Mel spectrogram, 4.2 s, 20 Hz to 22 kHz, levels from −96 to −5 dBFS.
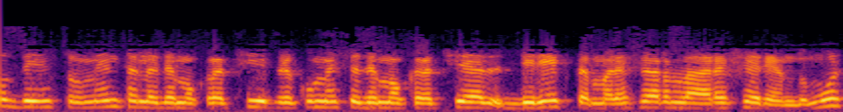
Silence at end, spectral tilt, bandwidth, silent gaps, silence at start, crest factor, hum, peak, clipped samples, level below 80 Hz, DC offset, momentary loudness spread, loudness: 0 s; -7 dB/octave; 4.7 kHz; none; 0 s; 12 dB; none; -6 dBFS; under 0.1%; -60 dBFS; under 0.1%; 3 LU; -19 LUFS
